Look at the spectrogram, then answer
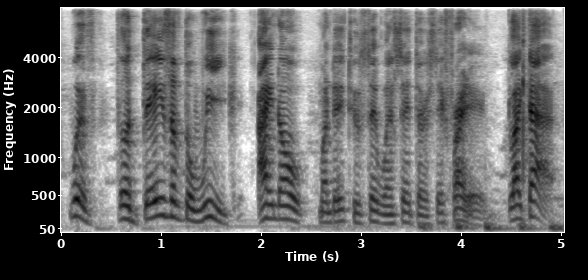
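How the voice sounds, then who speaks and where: Music plays in the background. The speaking pace is moderate. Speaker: small YouTuber. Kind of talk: casual vlog monologue. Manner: energetic.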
